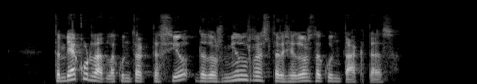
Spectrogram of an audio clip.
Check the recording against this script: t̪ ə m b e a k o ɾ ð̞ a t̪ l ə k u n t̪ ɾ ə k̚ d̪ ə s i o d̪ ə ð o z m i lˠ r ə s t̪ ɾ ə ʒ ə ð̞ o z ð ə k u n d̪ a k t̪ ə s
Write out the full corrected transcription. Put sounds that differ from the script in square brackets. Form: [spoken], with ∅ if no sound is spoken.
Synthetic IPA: t̪ ə m b e a k [u] ɾ ð̞ a t̪ l ə k u n t̪ ɾ ə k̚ [t̪] ə s i o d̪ ə ð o z m i lˠ r ə s t̪ ɾ ə ʒ ə ð̞ o z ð ə k u n [t̪] a k t̪ ə s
